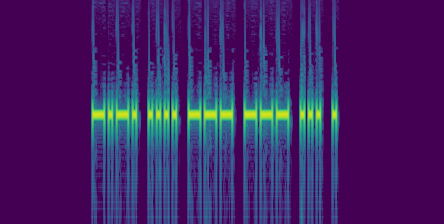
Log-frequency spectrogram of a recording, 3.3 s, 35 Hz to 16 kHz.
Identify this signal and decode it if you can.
Morse code, heard as a keyed tone, about 40 wpm, 700 Hz. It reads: CHOOSE
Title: Sentences from Top 700 Words - New Word Drill - 40wpm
